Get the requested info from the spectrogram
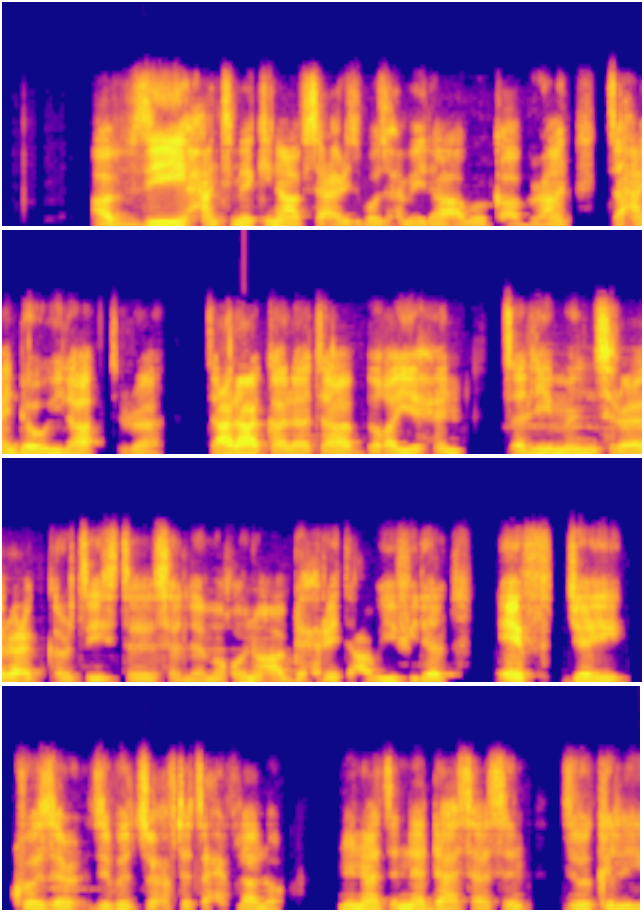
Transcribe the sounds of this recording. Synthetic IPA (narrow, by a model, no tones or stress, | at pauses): ʔaβziħant̪ʰimɐkʰinaːβsaʕɾizɨbɐzuħmed̪aaβɔkʼaːbɾahant͡sʼɐħajnd̪ɐwilat̪ɨɾɐ | t͡sʼa̰ʕɾakʰalat̪ʰabɨkʼɐjːɪħɨn | t͡sʼɐlimɨnsɨɾʕɨɾɨʕkʼɨɾt͡sʼizɨt̪ʰɐsɐlːɐmɐxo̞nṵʔa̰βd̪ɨħɾit̪a̰βjifid̪ɐl | ʔefd͡ʒejkʰɾozɐɾzɨβɨlt͡sʼɨħuft̪ʰɐt͡sʼaħaflalːo | nɨnat͡sʼɨnːɐt̪̚d̪ahsasɨn | zɨwɨkʰːɨlɨjːu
